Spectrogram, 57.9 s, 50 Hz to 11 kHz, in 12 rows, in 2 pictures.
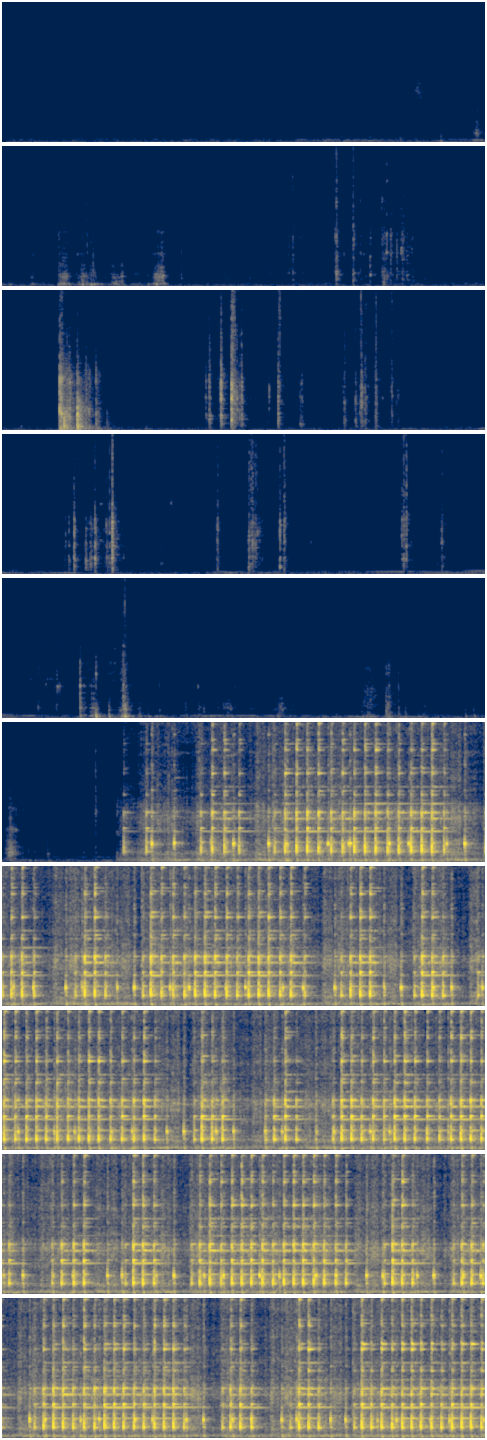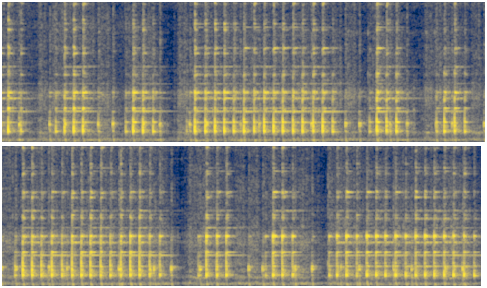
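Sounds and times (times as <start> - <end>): toy drumming on metal bongos: 25.3 - 57.9.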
